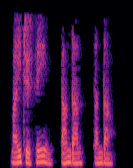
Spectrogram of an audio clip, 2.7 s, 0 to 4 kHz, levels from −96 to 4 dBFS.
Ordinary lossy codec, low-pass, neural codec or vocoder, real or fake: MP3, 24 kbps; 3.6 kHz; none; real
